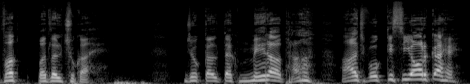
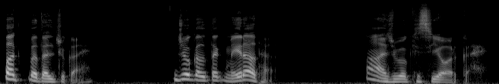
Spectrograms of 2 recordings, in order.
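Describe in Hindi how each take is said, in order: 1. गुस्से वाला लग रहा है, साथ में भारी साँस की आवाज़ सुनाई दे रही है। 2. सरकास्टिक लग रहा है, मुस्कुराते हुए हल्की हंसी के साथ। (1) "इसमें भी एंगर में भी ब्रेथ का साउंड बहुत आता है" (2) "सरकास्टिक ... स्माइल तो रहेगा ... थोड़ा लाफ भी ऐड होगा"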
